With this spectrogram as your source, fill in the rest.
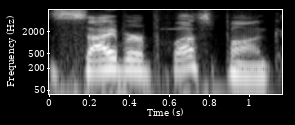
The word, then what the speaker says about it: CBR+PNK: I'm going to pronounce it CBR+PNK. I guess I actually have never said it out loud before. Is that correct? Yes, that's correct. All right, just making sure.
